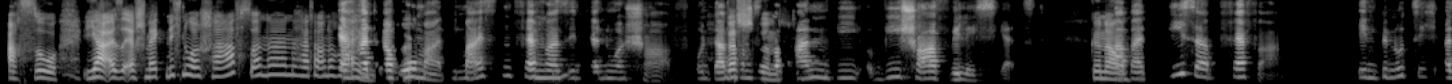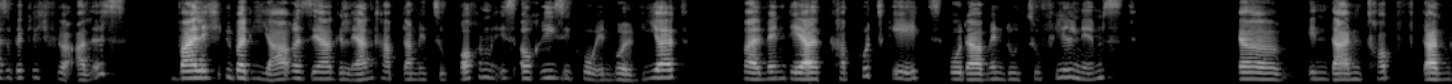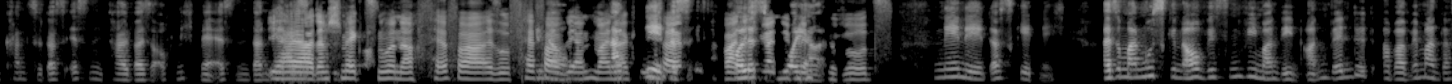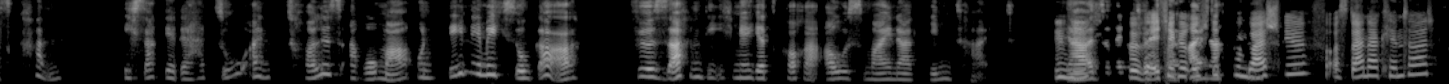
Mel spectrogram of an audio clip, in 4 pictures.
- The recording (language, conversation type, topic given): German, unstructured, Welches Essen erinnert dich an deine Kindheit?
- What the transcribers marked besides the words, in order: other background noise; distorted speech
